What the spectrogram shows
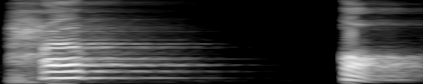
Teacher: huruf qalqalah yang bertasydid, cara berhenti sukun, tunggu 2 detik baru dipantulkan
